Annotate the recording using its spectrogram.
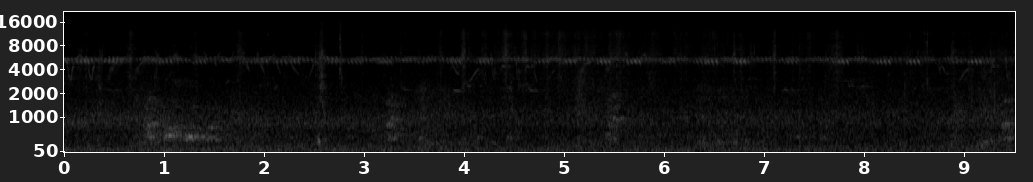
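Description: A dog rustles through dry tall grass.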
